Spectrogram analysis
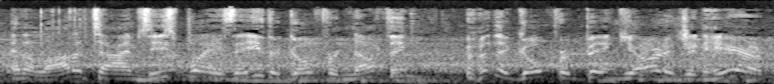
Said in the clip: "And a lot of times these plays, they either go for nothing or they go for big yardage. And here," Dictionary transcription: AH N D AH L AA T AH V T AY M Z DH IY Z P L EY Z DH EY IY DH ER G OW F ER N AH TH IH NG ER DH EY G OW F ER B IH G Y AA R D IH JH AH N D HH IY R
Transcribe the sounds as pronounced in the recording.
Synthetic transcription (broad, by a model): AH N AH L AA T AH V T AY M Z DH IY Z P L EY Z DH EY IY DH ER G OW F ER N AH TH IH NG ER DH EY G OW F ER B IH G Y AA R D IH JH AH N HH IY R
